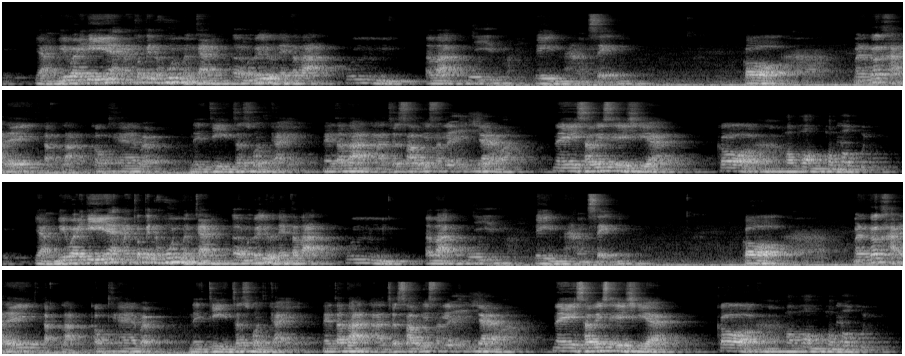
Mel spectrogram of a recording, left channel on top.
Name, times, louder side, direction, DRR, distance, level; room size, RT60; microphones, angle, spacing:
voice 1, 0.3-5.0 5.3-6.3 7.4-7.8 8.5-10.6 10.9-14.0 14.5-15.7 16.2-17.4, right 2 dB, 70° right, 1 dB, 0.6 m, -21 dB
voice 2, 4.7-5.2 7.8-8.3 13.3-14.1 16.5-17.7, left 2 dB, 20° left, 0 dB, 0.4 m, -30 dB
sound 1, 4.8-11.0, equal, 40° right, 1.4 m, -34 dB
2.8 x 2.6 x 2.9 m, 0.92 s
head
